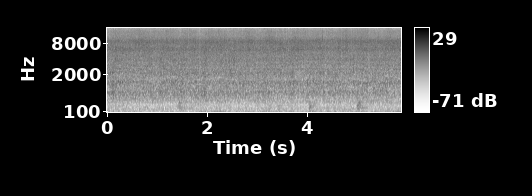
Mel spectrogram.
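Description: Tomatoes sizzle in a pan with thinly sliced raw bananas for kela pava, giving a steady loud frying hiss with a few soft stirring knocks and no voices.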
